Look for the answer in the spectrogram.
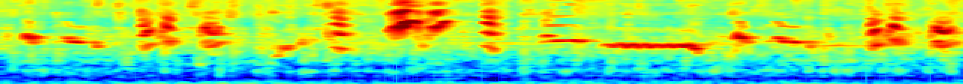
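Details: Oriental magpie-robin from Aceh, Indonesia, pouring out a varied, rapid string of high chirps, harsh squawks and short whistles, with one clear sustained whistled note near the middle.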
